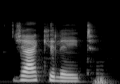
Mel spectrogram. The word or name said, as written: jaculate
